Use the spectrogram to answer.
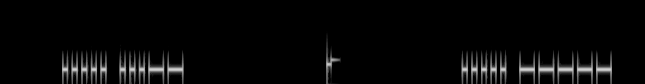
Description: Morse code, heard as a keyed tone, about 25 wpm, 700 Hz. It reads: 53 50
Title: Numbers - 2-Digit 25wpm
